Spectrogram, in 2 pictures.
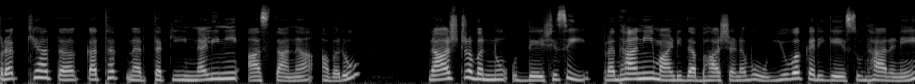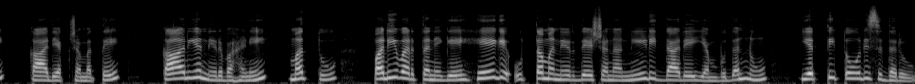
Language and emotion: Kannada, neutral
